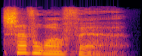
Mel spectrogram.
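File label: "savoir-faire", English, British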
